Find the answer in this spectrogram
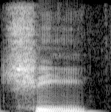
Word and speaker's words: qi: The invisible vital force called chi, pronouncedqi, chi flowed through every living being.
